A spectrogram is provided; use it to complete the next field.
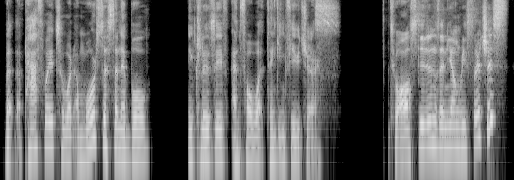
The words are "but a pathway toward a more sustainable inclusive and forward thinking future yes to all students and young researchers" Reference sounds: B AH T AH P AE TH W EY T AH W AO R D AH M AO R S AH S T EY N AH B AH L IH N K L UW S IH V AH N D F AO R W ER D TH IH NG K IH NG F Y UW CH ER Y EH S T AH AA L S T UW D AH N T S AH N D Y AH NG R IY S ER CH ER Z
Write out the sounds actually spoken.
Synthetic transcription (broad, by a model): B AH T AH P AE TH W EY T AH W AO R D AH M AO R S AH S T EY N AH B AH L IH N K L UW S IH V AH N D F AO R W ER D TH IH NG K IH NG F Y UW CH ER T AH AA L S T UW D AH N T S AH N Y AH NG R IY S ER CH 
